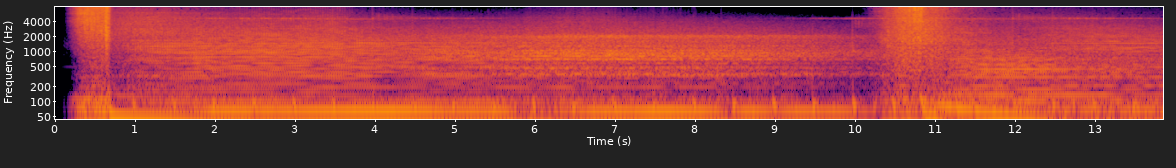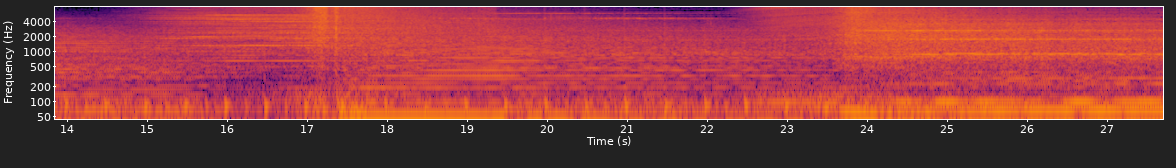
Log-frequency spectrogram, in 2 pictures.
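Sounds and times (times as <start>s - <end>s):
cinematic braams: 0.0s - 27.6s.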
